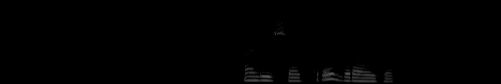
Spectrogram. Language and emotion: Russian, neutral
